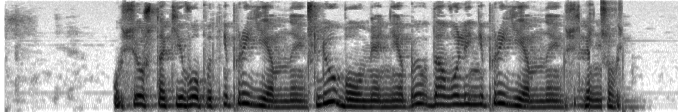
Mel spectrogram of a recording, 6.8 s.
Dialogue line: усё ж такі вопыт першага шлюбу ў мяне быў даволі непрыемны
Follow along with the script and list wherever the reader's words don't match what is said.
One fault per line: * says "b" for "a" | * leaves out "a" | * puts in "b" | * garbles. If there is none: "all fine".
* says "непрыемны" for "першага"
* garbles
